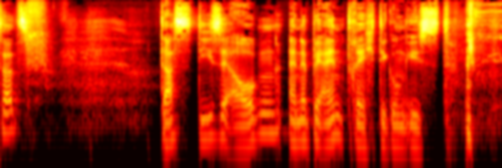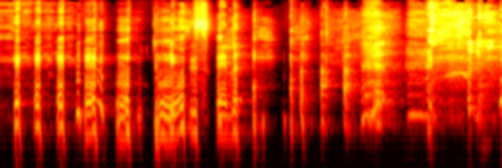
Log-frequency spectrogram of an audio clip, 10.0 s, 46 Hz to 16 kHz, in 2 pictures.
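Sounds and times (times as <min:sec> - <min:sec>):
speech: 0:00.0 - 0:00.5, 0:01.6 - 0:10.0
breathy laughter: 0:04.7 - 0:09.4
person recovering from a cold coughing: 0:05.7 - 0:10.0.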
